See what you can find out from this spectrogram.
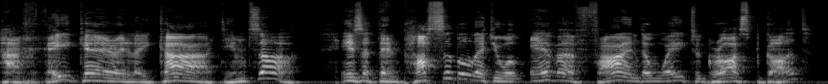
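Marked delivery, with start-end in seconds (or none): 0.0-3.0 Hebrew spoken with slight Yiddish accent. Repeating a verse as a rhetorical question: slight Yiddish accent. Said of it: "especially with a bit of a Yiddish accent".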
